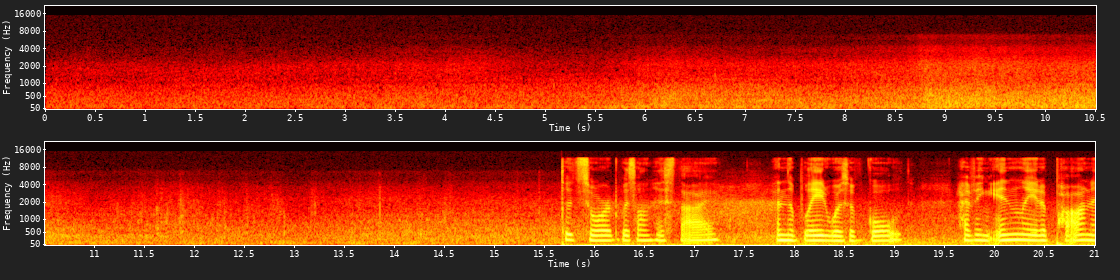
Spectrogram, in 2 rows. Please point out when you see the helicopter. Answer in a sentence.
You can't hear the helicopter here.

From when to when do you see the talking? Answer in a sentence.
The talking can be heard from 15.7 to 20.9 s.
